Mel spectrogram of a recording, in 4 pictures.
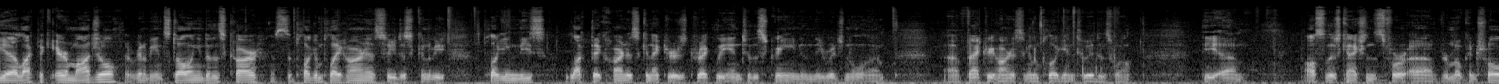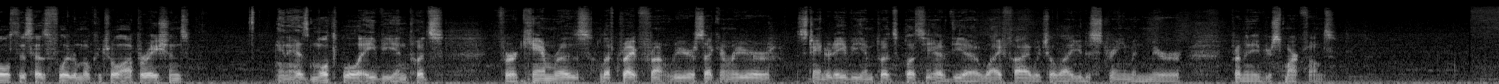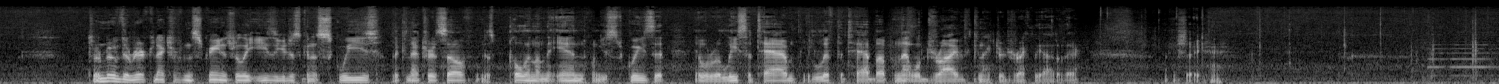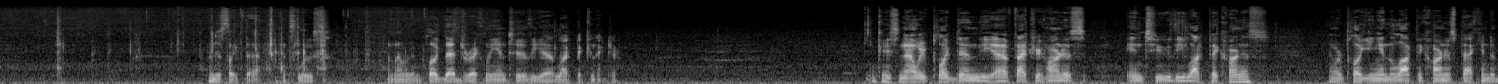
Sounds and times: Speech: 0.0s - 11.4s, 12.0s - 28.4s, 30.8s - 40.8s, 41.6s - 42.3s, 47.0s - 51.2s, 53.6s - 59.9s
Outside, urban or manmade: 0.0s - 59.9s.

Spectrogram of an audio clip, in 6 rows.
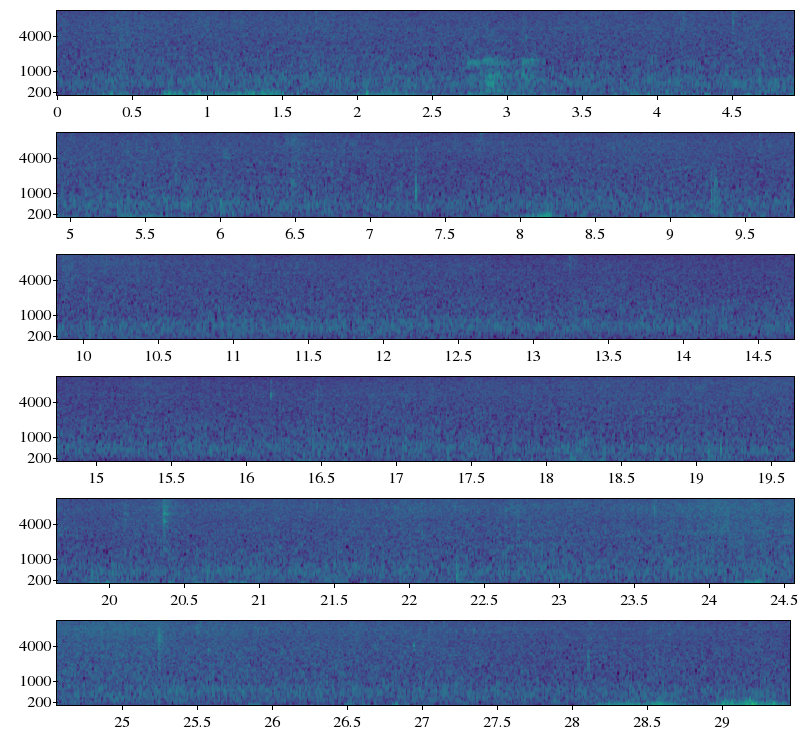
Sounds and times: Rustle: 0.0s - 29.4s.

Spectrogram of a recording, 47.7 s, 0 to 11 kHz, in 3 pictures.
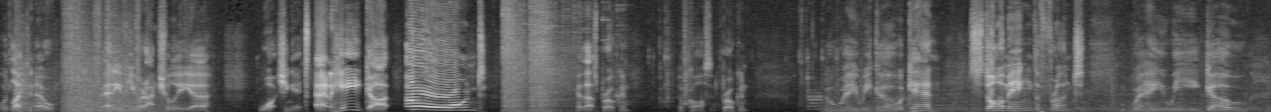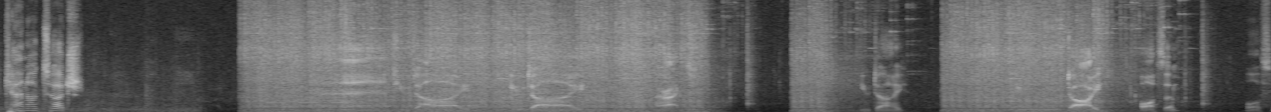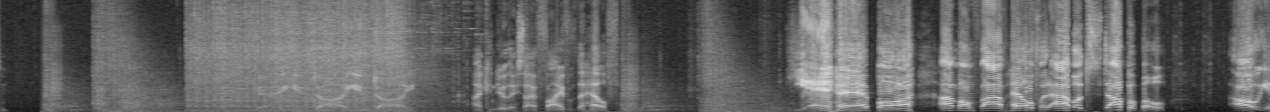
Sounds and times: Fusillade: 6.3s - 7.2s, 18.9s - 25.0s, 25.8s - 26.8s, 27.6s - 30.1s, 33.0s - 37.3s.

